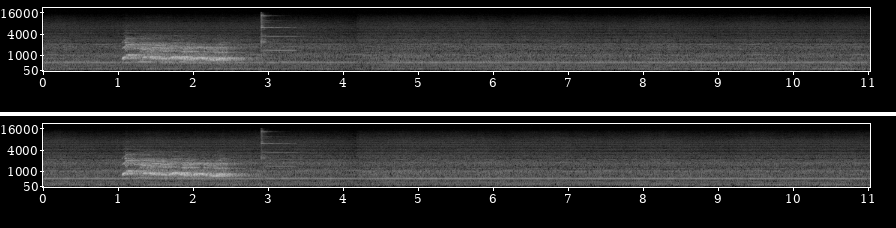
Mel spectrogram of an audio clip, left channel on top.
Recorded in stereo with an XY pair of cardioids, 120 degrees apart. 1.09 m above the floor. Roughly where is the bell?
Ahead left.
